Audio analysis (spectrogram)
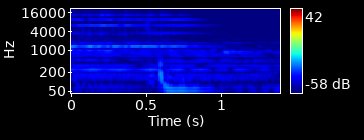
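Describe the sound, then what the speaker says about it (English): A telephone rings in the video game Arknights, a faint electronic ringtone with steady sustained tones over a soft musical background, accompanied by a brief low swooping effect. "The phone rings again."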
